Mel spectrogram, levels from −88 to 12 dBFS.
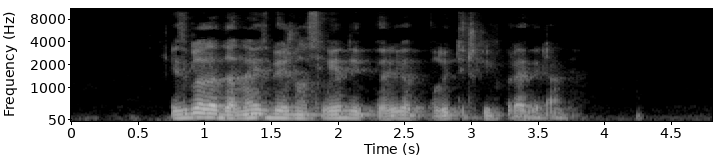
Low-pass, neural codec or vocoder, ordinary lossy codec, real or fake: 9.9 kHz; autoencoder, 48 kHz, 128 numbers a frame, DAC-VAE, trained on Japanese speech; MP3, 64 kbps; fake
